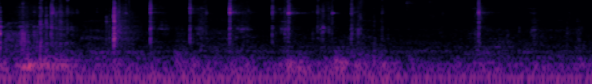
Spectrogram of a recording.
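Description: Irregular small metal clicks and taps as a hole saw arbor is worked by hand into the jaws of a DeWalt joist driller's keyed chuck.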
